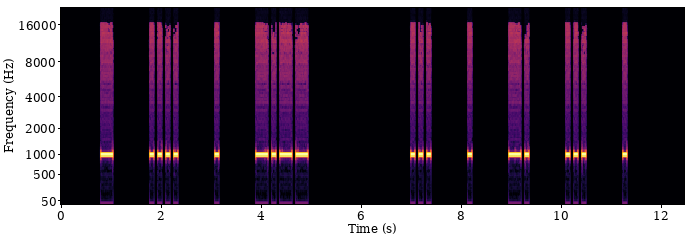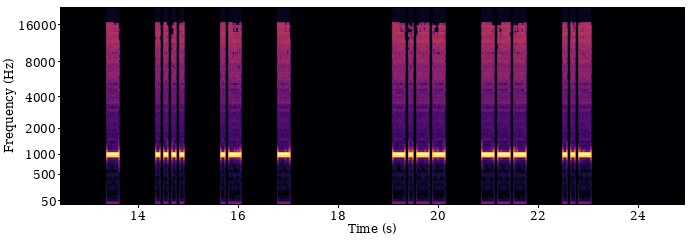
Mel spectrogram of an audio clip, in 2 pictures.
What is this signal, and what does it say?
Morse code, heard as a keyed tone, about 15 wpm, spaced as for 8 wpm, 1000 Hz. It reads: THEY SENSE THAT YOU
